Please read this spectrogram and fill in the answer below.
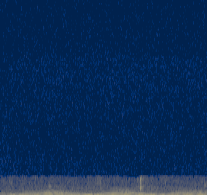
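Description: A dove cooing faintly: three short coo notes, each dropping in pitch.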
